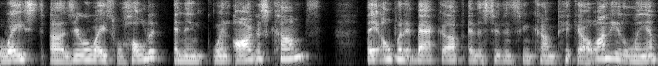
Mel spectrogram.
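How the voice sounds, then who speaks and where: Speaking at a fairly quick pace, a woman with fairly low pitch and ordinary pitch variation comes through over a quiet background. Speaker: university events director. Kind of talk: webinar presentation. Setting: online webinar. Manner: fast; casual, filler-heavy.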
